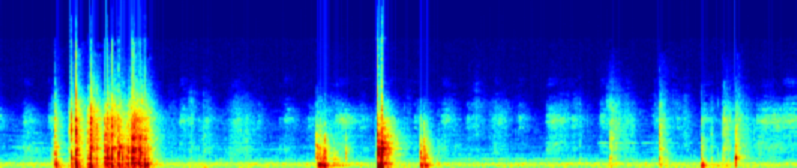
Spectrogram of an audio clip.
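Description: A burst of riffling tarot cards being shuffled, followed by several separate card taps and flicks, close and crisp with no voices.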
